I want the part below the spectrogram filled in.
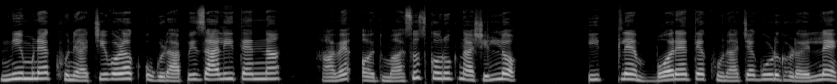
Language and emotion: Goan Konkani, surprised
